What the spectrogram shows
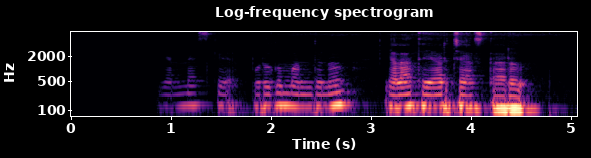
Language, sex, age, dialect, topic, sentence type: Telugu, male, 18-24, Utterandhra, agriculture, question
